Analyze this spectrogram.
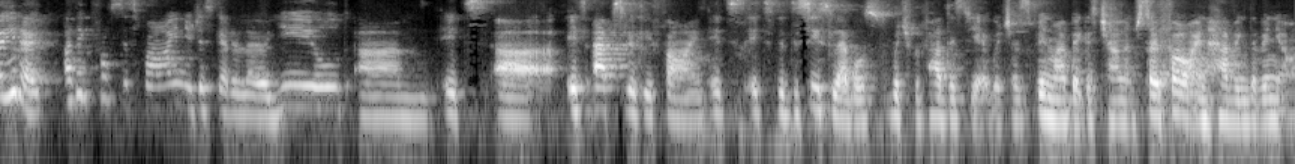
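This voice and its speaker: A woman with a Norwegian accent at a moderate pace, hardly any pauses, and noticeable background noise behind her. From Norway, west coast. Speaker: organic winemaker and vineyard founder. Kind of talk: interview conversation. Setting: online event, video call.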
